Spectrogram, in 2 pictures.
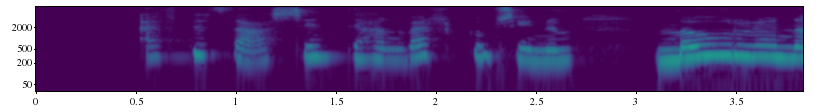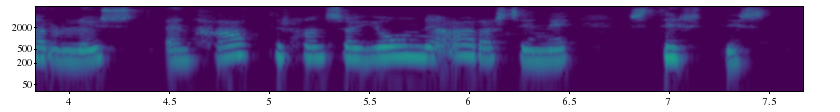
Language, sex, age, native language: Icelandic, female, 20-29, Icelandic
